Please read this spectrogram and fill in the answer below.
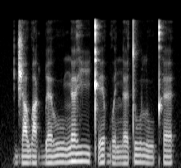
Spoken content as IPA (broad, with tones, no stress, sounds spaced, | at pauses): d͡ʒ a˨ w a˨ ɡ͡b ɛ˨ β uː˨ ŋ ɛ˦ ɣ iː˦˨ kʼ e˨˦ ɡʷ e˨ n ɛ˨ t uː˦ l uː˨ kʰ ɛ˦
